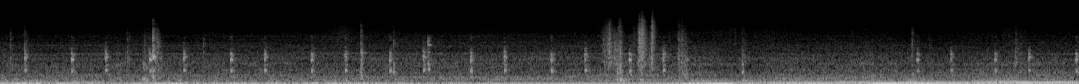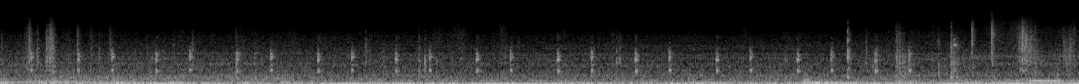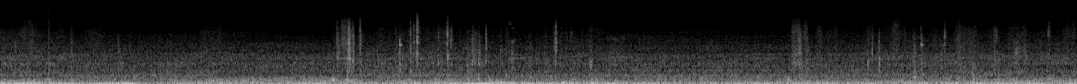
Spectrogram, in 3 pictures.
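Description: Inside a Scania truck cab: the engine runs with a low rumble while the turn-signal indicator ticks evenly, about two to three ticks a second, stopping about twenty seconds in. The rumble swells briefly about eight to eleven seconds in, and there are a few sharp knocks from the cab.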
